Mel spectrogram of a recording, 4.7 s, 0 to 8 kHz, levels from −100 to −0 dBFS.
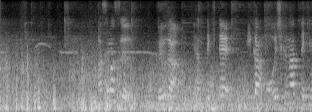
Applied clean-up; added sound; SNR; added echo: none; Thunder; -4 dB; reverberation time 0.5 s.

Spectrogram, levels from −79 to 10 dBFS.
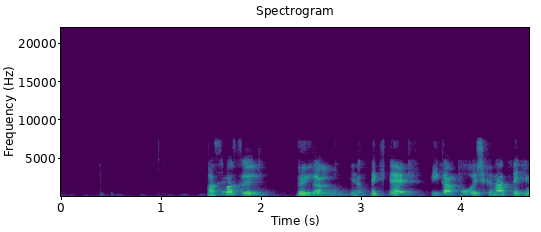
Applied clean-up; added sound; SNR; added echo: neural mask model DeepFilterNet 3.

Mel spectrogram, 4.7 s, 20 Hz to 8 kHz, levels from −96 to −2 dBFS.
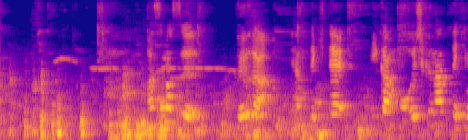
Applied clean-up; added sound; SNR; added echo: classical method WPE with log-MMSE.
